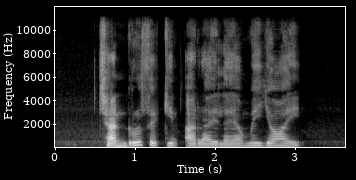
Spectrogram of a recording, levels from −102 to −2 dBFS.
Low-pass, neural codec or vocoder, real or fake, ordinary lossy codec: 10.8 kHz; vocoder, 24 kHz, 100 mel bands, Vocos; fake; none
